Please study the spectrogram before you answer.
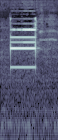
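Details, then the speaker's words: A single half-second high electronic beep over quiet room noise: the continuous glucose monitor alert, sent with readings every five minutes, for blood sugar above or below the target range. "every i mean it sends a new reading to my phone every five minutes and if i am higher or lower than my like target blood sugar range it will beep at me and so it's now beeped every five minutes"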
